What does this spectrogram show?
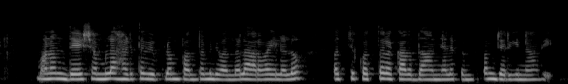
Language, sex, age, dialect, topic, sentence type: Telugu, female, 56-60, Southern, agriculture, statement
